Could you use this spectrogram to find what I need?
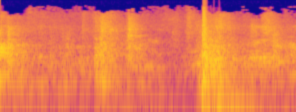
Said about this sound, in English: We'll just close the door.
